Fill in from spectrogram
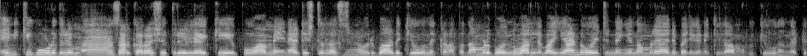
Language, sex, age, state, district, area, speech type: Malayalam, female, 60+, Kerala, Kozhikode, urban, spontaneous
